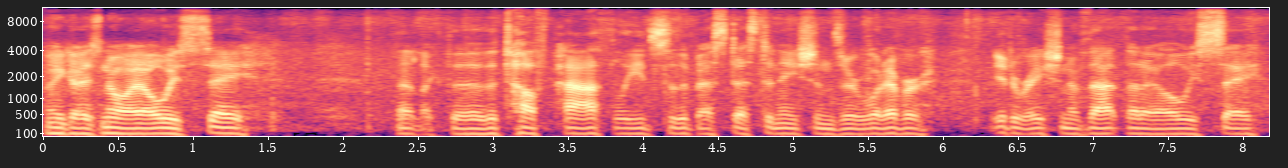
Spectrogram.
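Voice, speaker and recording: A man's voice: deep voice, little pitch movement. Breathless man vlogging on a trail. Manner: chatty, laid-back, self-mocking. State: out of breath while climbing. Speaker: travel vlogger. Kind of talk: casual vlog talk to camera. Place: outdoors on a mountain trail near a waterfall. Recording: loud rushing waterfall noise outdoors.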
